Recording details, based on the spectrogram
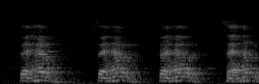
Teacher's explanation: साथ ही साथ आपको ये तालु तालु से बोलने वाला जो है हमारा व्यंजन है, तो श बोलना है आज के बाद हमेशा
